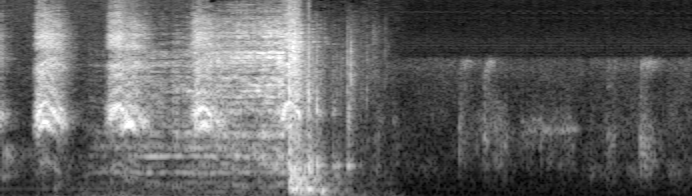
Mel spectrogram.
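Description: Several loud, harsh crow caws in quick succession, followed by a few fainter, softer calls trailing off. No one speaks.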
